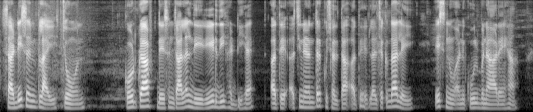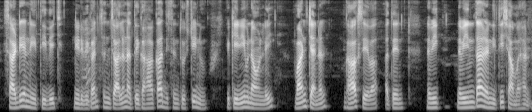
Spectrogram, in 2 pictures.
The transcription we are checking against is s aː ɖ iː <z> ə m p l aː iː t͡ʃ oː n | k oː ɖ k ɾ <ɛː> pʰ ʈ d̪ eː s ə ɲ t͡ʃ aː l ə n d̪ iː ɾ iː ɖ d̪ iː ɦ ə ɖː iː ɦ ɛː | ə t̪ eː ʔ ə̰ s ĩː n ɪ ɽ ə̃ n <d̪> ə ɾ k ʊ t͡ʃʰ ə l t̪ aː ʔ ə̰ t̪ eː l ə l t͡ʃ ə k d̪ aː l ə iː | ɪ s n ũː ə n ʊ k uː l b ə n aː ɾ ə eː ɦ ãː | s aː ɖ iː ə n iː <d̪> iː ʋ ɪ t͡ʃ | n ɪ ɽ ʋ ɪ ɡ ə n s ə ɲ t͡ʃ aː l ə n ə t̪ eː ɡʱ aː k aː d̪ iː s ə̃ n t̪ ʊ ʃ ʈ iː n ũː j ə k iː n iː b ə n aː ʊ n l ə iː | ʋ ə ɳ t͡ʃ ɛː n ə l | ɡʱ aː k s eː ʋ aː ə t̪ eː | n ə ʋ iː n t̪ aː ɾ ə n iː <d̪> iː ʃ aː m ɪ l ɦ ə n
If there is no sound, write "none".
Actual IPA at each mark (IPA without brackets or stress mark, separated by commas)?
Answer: s, aː, t̪, t̪, t̪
